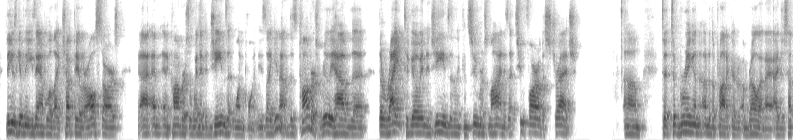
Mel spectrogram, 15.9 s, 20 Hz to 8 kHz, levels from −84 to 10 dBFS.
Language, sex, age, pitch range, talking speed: English, male, 30-49, 105-130 Hz, 225 wpm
